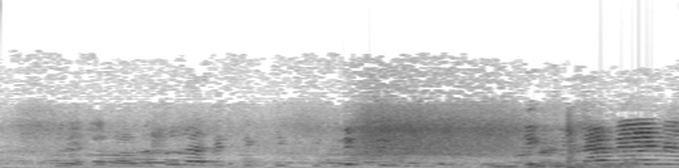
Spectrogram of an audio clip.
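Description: Children's voices chattering and calling, with a short hiss about two seconds in and a dull thump near the end.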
